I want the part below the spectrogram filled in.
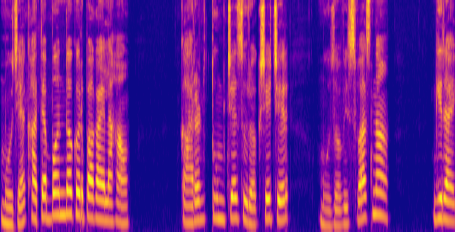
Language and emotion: Goan Konkani, fearful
